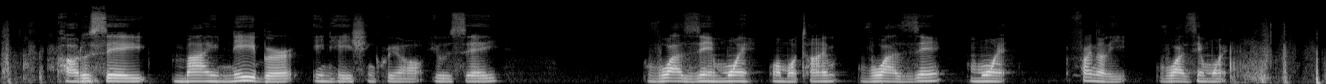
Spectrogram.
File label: My neighbor in Haitian Creole, Vwazen mwen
